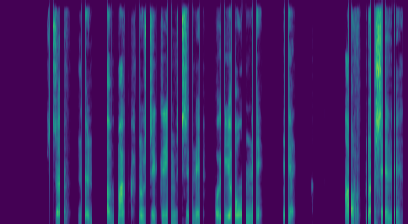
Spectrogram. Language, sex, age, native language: Icelandic, male, 13, Icelandic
